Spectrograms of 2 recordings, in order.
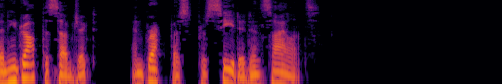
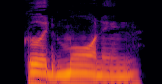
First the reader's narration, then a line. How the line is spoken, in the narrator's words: said the colonel grimly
